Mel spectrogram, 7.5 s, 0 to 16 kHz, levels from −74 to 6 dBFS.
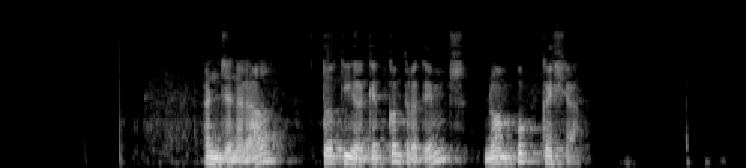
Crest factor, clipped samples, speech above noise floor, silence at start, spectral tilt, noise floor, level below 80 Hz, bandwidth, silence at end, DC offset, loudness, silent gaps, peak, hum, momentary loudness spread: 16 dB; under 0.1%; 67 dB; 2.05 s; -9 dB/octave; -82 dBFS; -58 dBFS; 7.6 kHz; 1.65 s; under 0.1%; -16 LUFS; none; -2 dBFS; none; 12 LU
